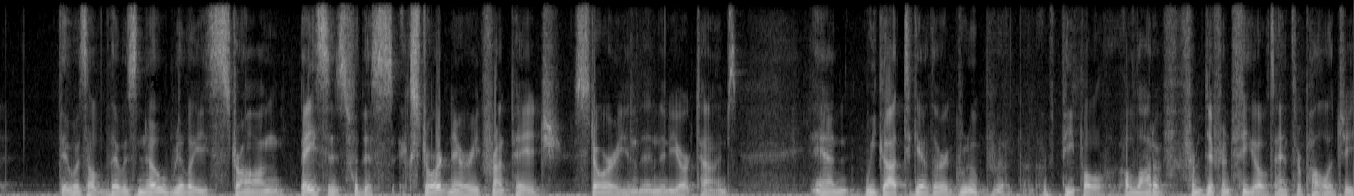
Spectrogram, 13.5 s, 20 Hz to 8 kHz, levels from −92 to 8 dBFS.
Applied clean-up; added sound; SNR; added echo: none; none; none; none.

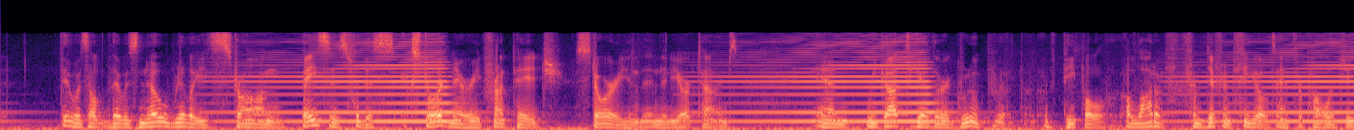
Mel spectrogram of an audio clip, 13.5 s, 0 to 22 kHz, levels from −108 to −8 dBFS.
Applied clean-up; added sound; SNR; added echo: none; Bowed string instrument; 4 dB; none.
